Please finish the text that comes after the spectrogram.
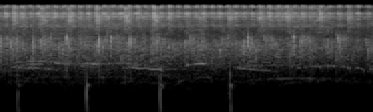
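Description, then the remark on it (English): A church audience claps their hands together for the Lord in worship, a dense, steady wash of applause, punctuated by a few regular low thumps about every three-quarters of a second, keeping an even rhythm throughout. “Come on, clap your hands for the Lord together.”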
